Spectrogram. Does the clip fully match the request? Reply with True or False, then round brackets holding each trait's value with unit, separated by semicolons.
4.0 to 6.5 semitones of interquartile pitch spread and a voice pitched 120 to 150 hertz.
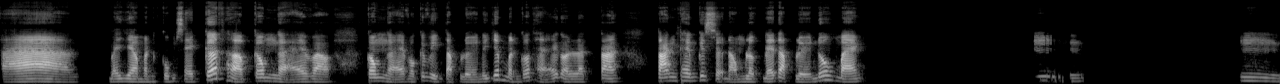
True (4.3 semitones; 135 Hz)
